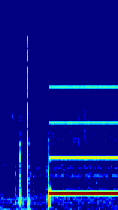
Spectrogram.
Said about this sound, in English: And all I want to hear is the message beep.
